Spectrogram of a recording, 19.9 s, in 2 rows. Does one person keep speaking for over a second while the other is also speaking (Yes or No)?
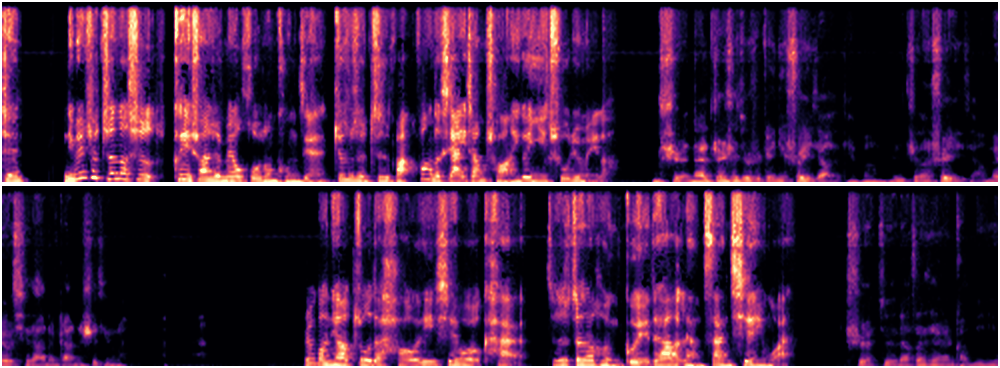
No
